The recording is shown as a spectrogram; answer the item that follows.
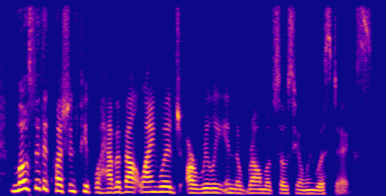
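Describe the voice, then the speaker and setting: Fairly quick, lively speech from a woman at a medium pitch, dry and close with no echo, over a quiet background. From US South. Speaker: linguistics professor and author. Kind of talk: interview.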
